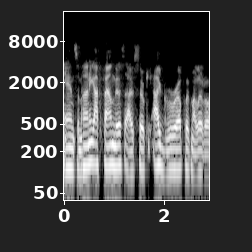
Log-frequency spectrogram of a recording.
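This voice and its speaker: A man talks at a fairly quick pace. His medium-pitched voice keeps a fairly even intonation. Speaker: cooking channel host. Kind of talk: cooking tutorial. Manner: fast; casual, chatty.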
